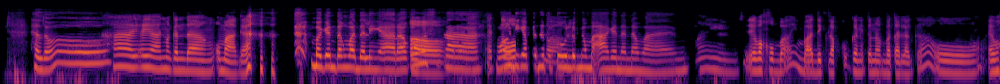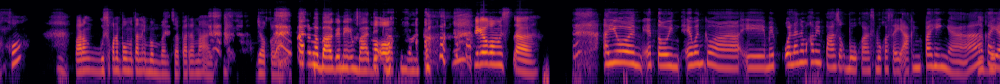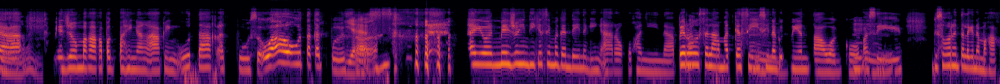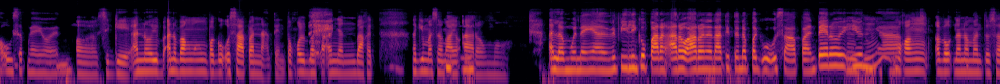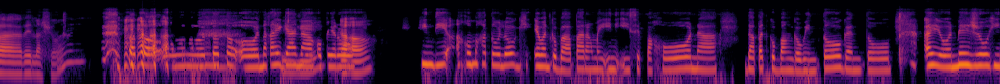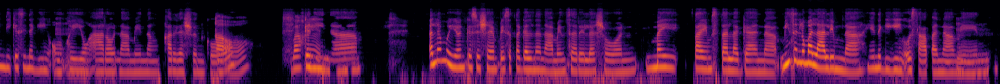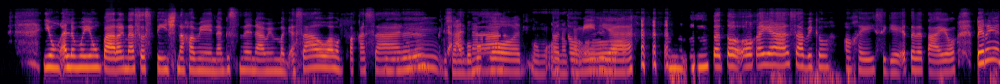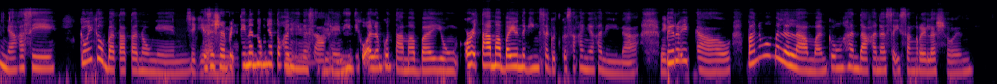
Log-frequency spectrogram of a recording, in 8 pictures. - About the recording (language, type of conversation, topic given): Filipino, unstructured, Ano ang mga palatandaan na handa ka na sa isang seryosong relasyon at paano mo pinananatiling masaya ito araw-araw?
- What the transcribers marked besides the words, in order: static; drawn out: "Hello"; laughing while speaking: "umaga"; unintelligible speech; mechanical hum; other background noise; distorted speech; chuckle; chuckle; laugh; joyful: "wow utak at puso"; chuckle; tapping; laugh; chuckle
